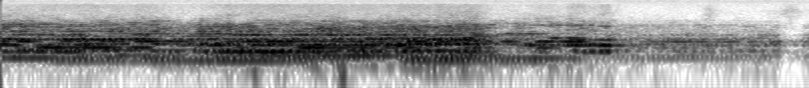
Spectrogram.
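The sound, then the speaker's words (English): A loud train horn blares late at night in a long sustained chord, steady, then fades slightly near the end as the train passes, with a low rumble underneath. “Uh, like you know, it's kind of late at night, and I've got a cocktail, and I'm sitting there reading, and it's it's it's you know it's here comes another train.”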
